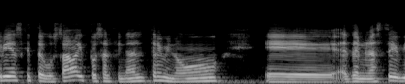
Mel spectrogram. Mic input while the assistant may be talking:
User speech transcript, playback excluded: none

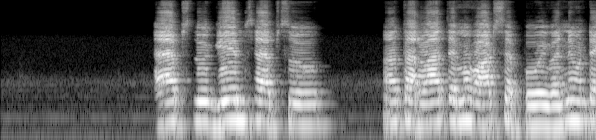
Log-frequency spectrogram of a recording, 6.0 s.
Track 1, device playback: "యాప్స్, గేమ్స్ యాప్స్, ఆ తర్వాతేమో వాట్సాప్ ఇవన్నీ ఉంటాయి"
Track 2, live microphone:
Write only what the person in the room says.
none

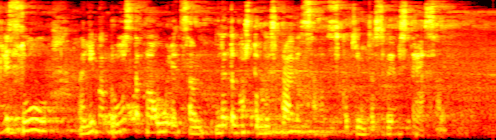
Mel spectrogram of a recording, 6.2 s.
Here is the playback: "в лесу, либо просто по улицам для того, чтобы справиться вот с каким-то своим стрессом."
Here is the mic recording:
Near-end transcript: мгм.

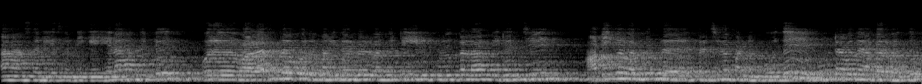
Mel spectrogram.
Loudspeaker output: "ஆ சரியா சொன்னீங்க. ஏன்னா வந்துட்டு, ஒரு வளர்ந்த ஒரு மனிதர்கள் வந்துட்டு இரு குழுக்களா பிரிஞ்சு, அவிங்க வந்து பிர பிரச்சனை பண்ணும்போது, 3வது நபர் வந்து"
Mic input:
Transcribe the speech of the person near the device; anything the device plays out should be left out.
none

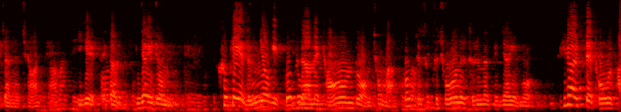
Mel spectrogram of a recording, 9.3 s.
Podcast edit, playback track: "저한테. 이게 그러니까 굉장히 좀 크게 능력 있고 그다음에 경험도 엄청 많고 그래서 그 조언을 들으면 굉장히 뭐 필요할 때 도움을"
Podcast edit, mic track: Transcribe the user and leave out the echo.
뭐 남한테 얘기를 꺼내기도 좀 그렇고 그런데 이렇게 또 위로를 해 위로가 되는 말을 이렇게 좀 공감을 해 주시고 이래서

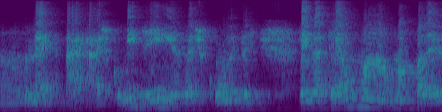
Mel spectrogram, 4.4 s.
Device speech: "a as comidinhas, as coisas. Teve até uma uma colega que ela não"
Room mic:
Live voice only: none

